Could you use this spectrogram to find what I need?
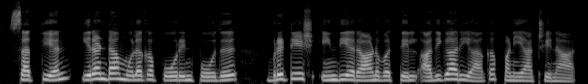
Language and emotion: Tamil, neutral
